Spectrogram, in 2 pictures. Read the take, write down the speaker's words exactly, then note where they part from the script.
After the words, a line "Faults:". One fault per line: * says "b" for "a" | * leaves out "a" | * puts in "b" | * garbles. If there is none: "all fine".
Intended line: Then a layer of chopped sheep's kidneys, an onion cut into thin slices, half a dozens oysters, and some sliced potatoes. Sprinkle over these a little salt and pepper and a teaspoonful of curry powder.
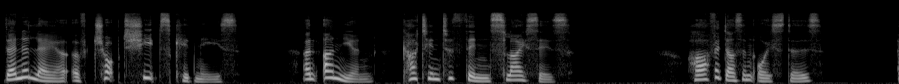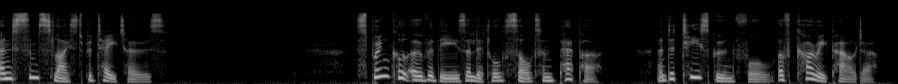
Then a layer of chopped sheep's kidneys, an onion cut into thin slices, half a dozen oysters, and some sliced potatoes. Sprinkle over these a little salt and pepper and a teaspoonful of curry powder.
Faults:
* says "dozen" for "dozens"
